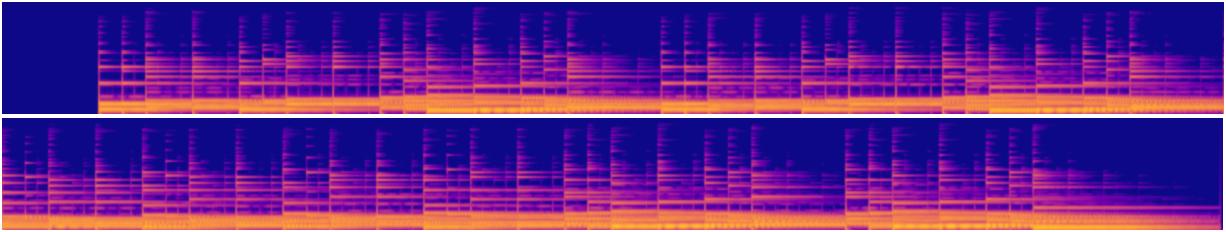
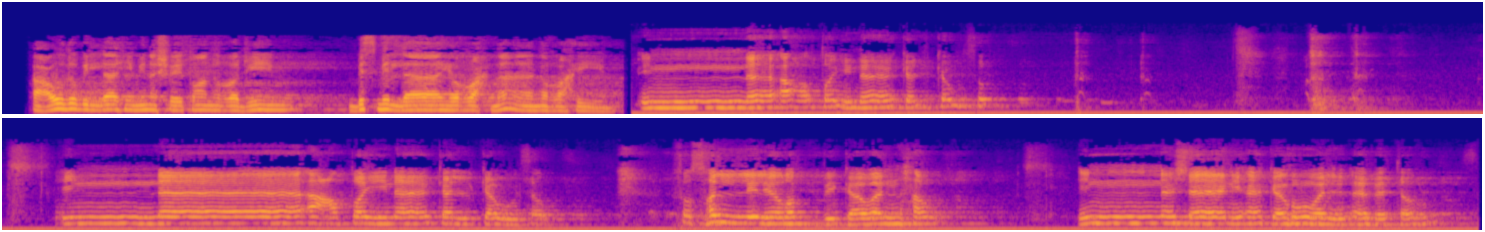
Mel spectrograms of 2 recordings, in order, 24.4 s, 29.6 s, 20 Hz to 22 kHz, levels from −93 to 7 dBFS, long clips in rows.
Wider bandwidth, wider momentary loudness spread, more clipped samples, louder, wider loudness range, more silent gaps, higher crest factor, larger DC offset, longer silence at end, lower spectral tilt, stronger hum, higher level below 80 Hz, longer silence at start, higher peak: second, 6.4 kHz vs 10.5 kHz; second, 6 LU vs 23 LU; neither; about the same, -16 LUFS vs -17 LUFS; second, 3 LU vs 16 LU; neither; about the same, 14 dB vs 18 dB; neither; about the same, 0.1 s vs 0.05 s; first, -9.5 dB/octave vs -5 dB/octave; neither; about the same, -40 dBFS vs -36 dBFS; first, 0.95 s vs 0.3 s; about the same, -2 dBFS vs 0 dBFS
